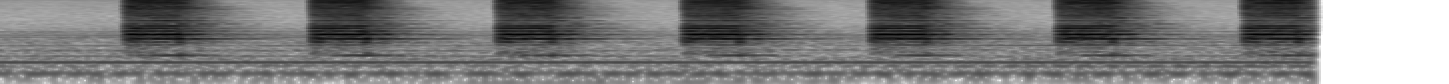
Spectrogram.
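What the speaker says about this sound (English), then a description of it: "you can also hit Start Flashing and Beeping." A DJI Mavic Mini drone's locator alarm blares seven loud, harsh buzzing beeps in a steady rhythm about every two-thirds of a second, close by, then cuts off abruptly to silence.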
